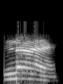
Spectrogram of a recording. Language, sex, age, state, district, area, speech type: Maithili, female, 60+, Bihar, Araria, rural, conversation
